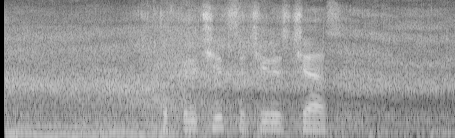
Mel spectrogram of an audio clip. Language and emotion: Russian, neutral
